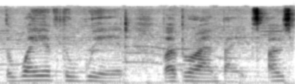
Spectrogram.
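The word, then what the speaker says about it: Wyrd: you about is called the way of the weird by Brian Bates I was pronouncing that as we're word before but I looked it up and apparently it's pronounced weird and even in the book it gives you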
